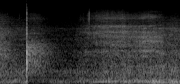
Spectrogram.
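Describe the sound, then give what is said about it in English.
One sharp, crisp hand clap cracks out at the start of a recording, followed by a much fainter second tap, then only a steady low hiss. No one speaks. “Um, so I'll just start it off with the claps.”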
